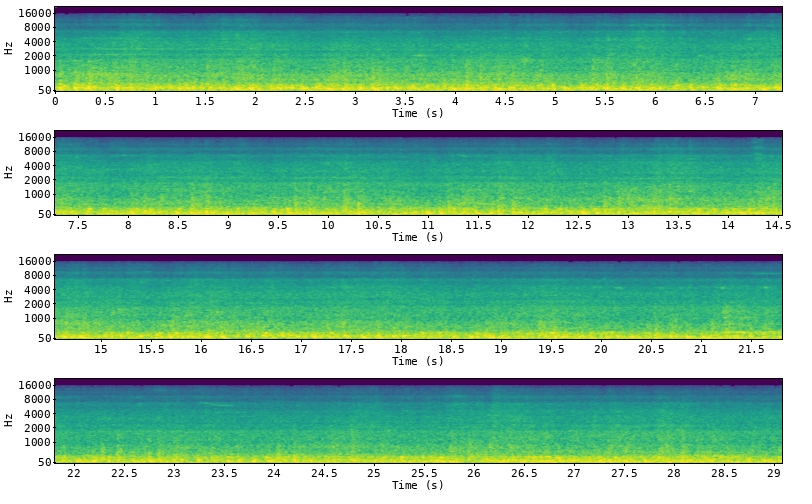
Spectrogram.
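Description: Container freight train wagons rolling past over a level crossing: a steady, mostly low rumble of wheels on the rails that runs on unbroken.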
